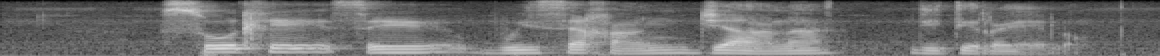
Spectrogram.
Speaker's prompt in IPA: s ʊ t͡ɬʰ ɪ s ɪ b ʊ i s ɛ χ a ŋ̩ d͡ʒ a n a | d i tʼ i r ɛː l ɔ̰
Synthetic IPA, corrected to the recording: s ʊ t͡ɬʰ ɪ s ɪ b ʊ i s ɛ χ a ŋ̩ d͡ʒ a n a | d i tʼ i r ɛː l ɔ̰

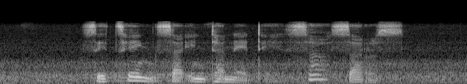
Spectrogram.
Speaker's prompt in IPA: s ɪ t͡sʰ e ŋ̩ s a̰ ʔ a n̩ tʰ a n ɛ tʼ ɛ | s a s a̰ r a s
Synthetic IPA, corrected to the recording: s ɪ t͡sʰ e ŋ̩ s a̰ ʔ i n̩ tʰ a n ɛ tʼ ɛ | s a s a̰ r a s

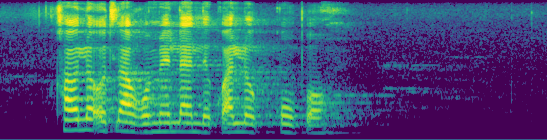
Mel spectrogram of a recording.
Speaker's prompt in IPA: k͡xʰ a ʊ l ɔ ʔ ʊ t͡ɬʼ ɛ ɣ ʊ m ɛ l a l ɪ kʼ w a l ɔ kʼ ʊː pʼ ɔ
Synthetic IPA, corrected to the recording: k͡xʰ a ʊ l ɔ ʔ ʊ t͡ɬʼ a ɣ ʊ m ɛ l a l ɪ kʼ w a l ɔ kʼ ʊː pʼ ɔ

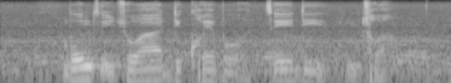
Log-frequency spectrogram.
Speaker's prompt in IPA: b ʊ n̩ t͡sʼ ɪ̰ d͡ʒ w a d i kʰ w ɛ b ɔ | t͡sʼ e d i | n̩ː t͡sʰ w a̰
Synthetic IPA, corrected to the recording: b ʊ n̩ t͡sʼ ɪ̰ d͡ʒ w a d i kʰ w ɛ b ɔ | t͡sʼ e d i | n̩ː t͡sʰ w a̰

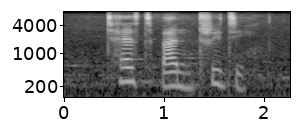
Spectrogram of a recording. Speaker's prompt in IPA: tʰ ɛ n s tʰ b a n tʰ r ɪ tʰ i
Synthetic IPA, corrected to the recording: tʰ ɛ s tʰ b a n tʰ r i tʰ i

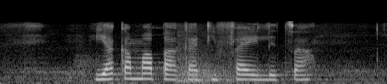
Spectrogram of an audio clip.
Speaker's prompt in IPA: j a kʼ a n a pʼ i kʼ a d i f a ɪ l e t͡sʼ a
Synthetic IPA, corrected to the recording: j a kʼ a m a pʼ a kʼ a d i f a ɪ l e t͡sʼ a

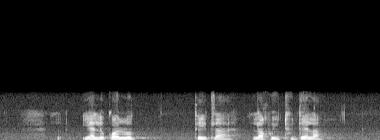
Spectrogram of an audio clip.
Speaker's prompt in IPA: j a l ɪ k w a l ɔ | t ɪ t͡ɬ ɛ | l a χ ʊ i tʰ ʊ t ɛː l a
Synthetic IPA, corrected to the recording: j a l ɪ k w a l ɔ | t ɪ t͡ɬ a | l a χ ʊ i tʰ u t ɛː l a

